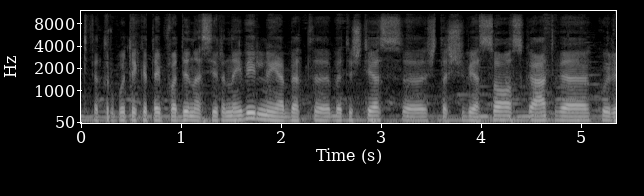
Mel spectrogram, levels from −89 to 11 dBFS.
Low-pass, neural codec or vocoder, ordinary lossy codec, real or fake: 10.8 kHz; none; AAC, 48 kbps; real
